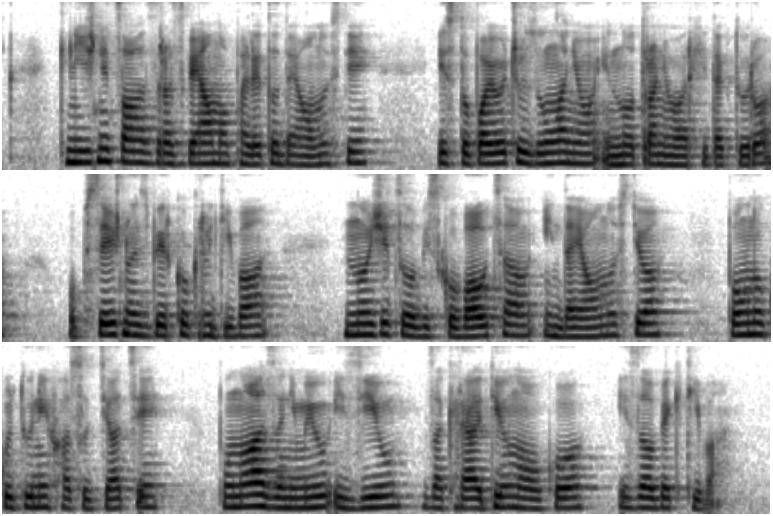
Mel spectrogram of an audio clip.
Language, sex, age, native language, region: Slovenian, female, 18-29, Slovenian, Drava region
